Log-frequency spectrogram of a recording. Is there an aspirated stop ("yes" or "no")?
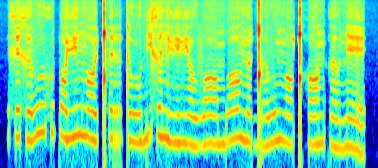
yes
